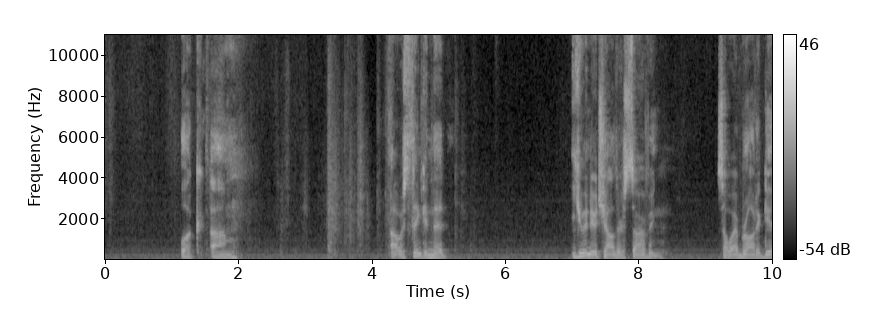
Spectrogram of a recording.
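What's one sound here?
A man speaks hesitantly and calmly nearby.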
